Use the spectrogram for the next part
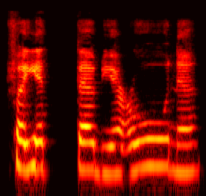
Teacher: جب بھی واو ساکن سے پہلے پیش آ رہی ہو، ضمہ جس کو عربک میں کہتے ہیں، وہ آ رہی ہو تو ہم نے واو کو بھی 2 حرکہ لمبا کر کے پڑھنا ہوتا ہے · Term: واو مدہ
